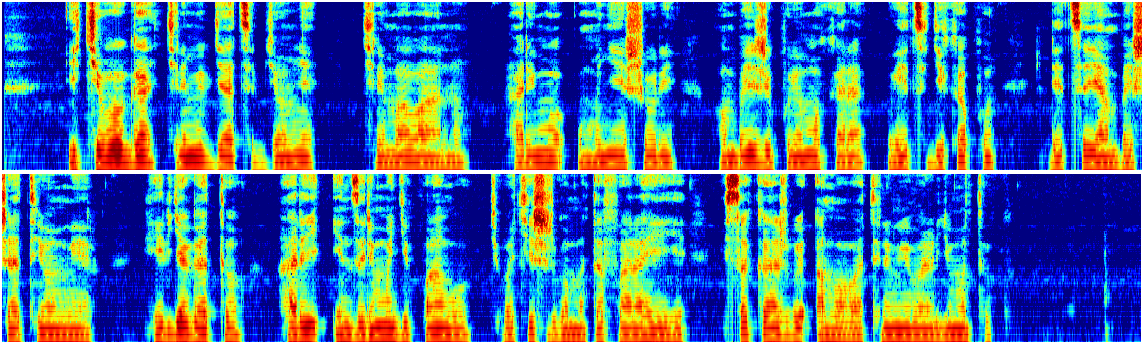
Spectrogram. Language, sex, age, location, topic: Kinyarwanda, male, 18-24, Nyagatare, education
